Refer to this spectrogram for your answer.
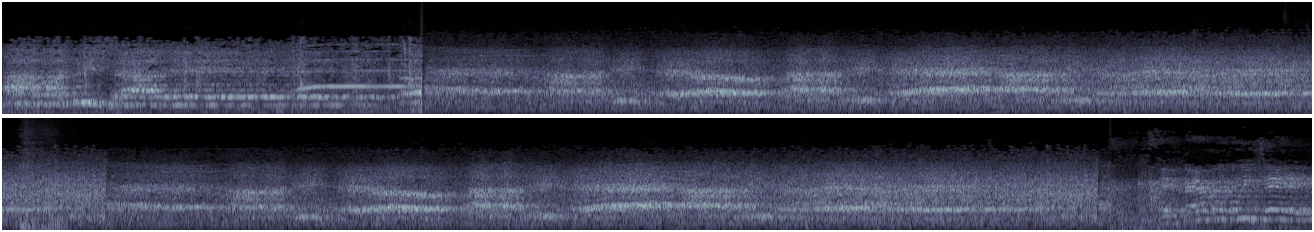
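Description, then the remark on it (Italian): A large crowd of Atalanta and L'Aquila football supporters chants together in a stadium, voices rising and falling in a loud, steady, rhythmic singalong that fills the whole stretch without pause. “Buonasera, sulle note della tifoseria dell'Atalanta, dell'Aquila, che rappresentano le tifoserie di tutta Italia che si sono strette attorno alla nostra terra facendo delle iniziative straordinarie”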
